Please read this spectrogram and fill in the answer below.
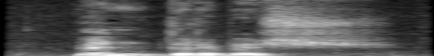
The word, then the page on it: mendIrbesh: Xyzyl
